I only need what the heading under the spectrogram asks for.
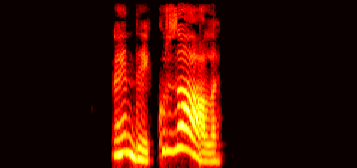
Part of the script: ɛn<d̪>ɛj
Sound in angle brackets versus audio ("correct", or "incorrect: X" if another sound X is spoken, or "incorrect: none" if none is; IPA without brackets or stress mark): correct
